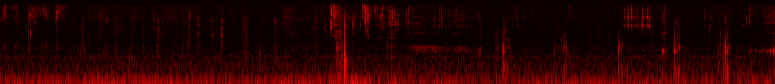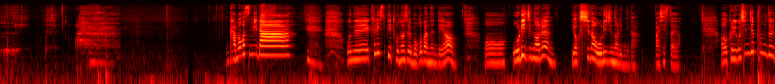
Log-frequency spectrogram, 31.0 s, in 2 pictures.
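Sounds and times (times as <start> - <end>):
person chewing: 0.0 - 17.0
person drinking: 5.5 - 10.4, 11.0 - 17.8.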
